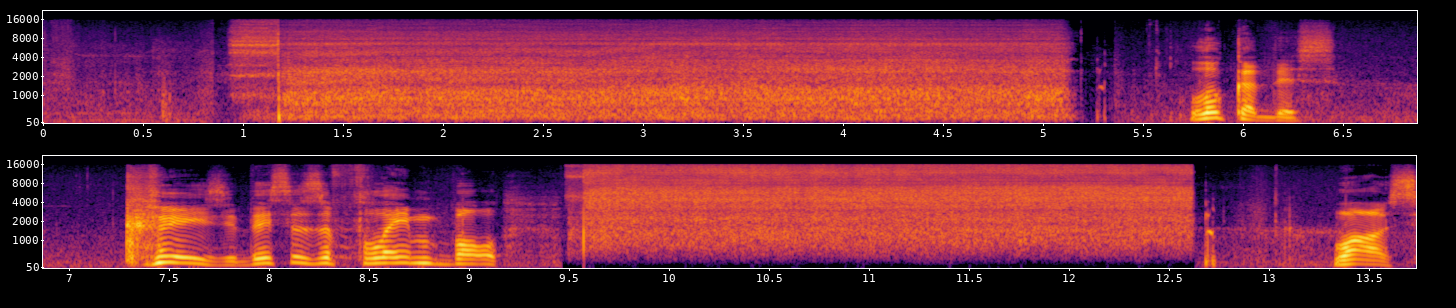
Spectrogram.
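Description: A torch flame roars steadily.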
